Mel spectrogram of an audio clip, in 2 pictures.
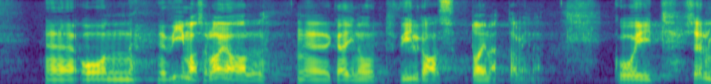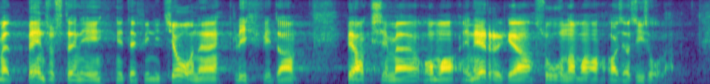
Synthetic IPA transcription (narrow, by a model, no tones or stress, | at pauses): o̞nviːmɑse̞lɑjɑl | kæjnud̪̥vilɡ̥ɑst̪o̞jmḛt̪ːˑɑ̰mḭnḛ | kujd̪̥se̞lmet̪̚pe̞nsust̪e̞nid̪̥e̞finit̪sio̞ːnelihvid̪̥ɑ̰peɑksimeo̞mɑʔḛne̞rɡ̥iɑsuːnɑmɑɑ̰sjɑsisṵlḛ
